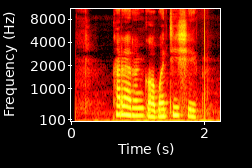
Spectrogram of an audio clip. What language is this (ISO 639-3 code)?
kln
